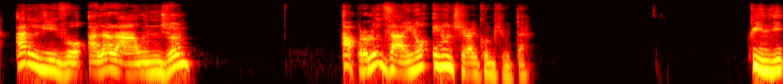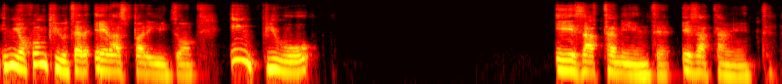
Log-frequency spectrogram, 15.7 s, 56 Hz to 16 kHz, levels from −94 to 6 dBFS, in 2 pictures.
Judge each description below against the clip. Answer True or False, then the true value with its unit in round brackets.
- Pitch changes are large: True (5.9 semitones)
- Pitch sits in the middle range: False (130 Hz)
